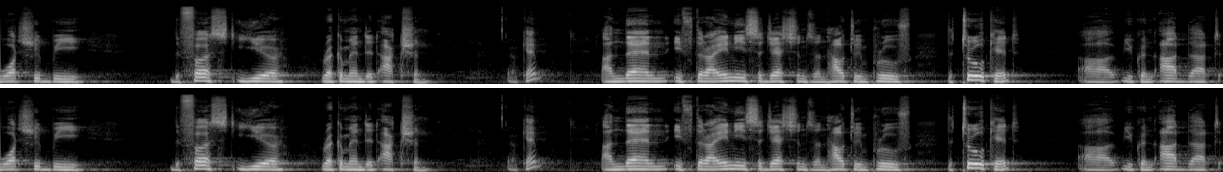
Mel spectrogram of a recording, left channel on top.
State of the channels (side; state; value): both; identical; correlation 1.00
